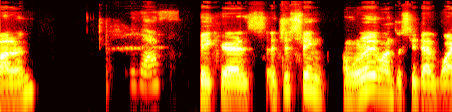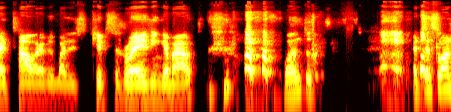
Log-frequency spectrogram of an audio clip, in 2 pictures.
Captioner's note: laughs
